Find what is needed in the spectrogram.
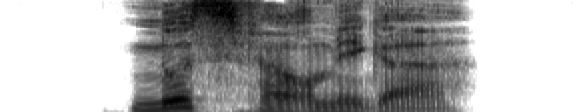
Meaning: inflection of nussförmig: 1. strong/mixed nominative masculine singular 2. strong genitive/dative feminine singular 3. strong genitive plural
- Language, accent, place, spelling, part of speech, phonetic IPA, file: German, Germany, Berlin, nussförmiger, adjective, [ˈnʊsˌfœʁmɪɡɐ], De-nussförmiger.ogg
